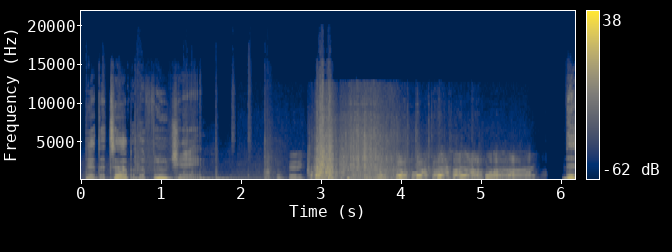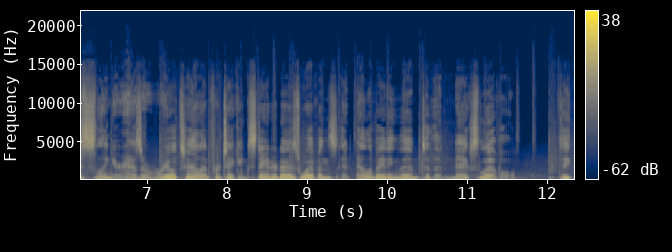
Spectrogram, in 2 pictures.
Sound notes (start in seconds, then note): 2.9 slingshot shoots; 3.6 people laughing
